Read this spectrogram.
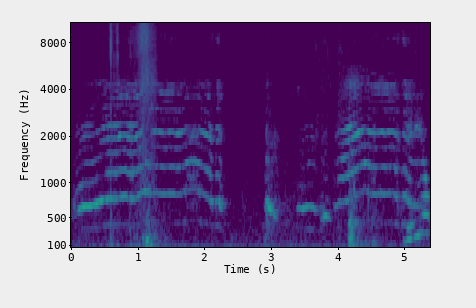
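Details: Sound-effect recording: an infant cries in several high-pitched, wavering bursts separated by brief breaths and whimpers; infant crying.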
